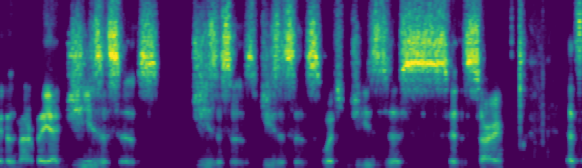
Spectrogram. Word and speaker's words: Jesus's: So we would pronounce it like something kind of like this. It'd be like Jesus, and then donkey. I won't do donkey phonetically, it doesn't matter. But yeah, Jesus's, which Jesus is, sorry.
